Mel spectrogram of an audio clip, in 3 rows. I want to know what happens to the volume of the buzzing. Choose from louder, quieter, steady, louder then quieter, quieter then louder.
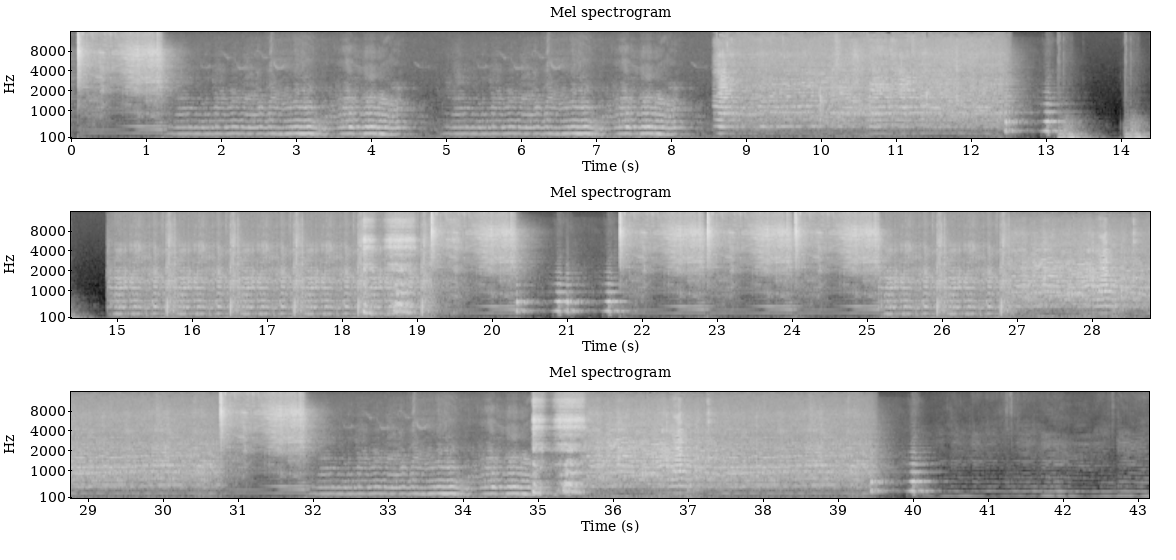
steady.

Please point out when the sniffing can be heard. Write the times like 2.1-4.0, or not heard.
18.2-19.6, 34.9-35.6.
